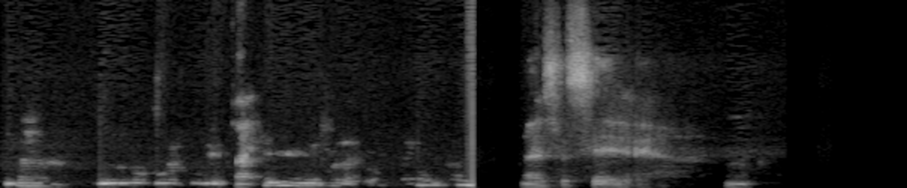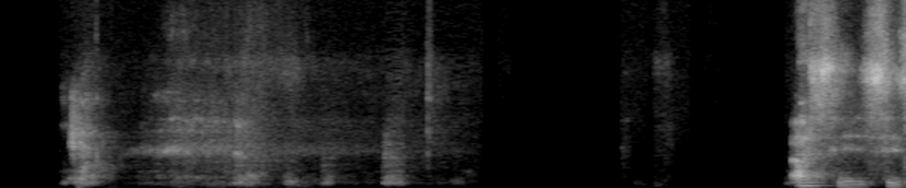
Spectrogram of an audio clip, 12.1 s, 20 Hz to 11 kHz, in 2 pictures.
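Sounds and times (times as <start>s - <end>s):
faint wordless vocal sounds: 0.0s - 3.2s.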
